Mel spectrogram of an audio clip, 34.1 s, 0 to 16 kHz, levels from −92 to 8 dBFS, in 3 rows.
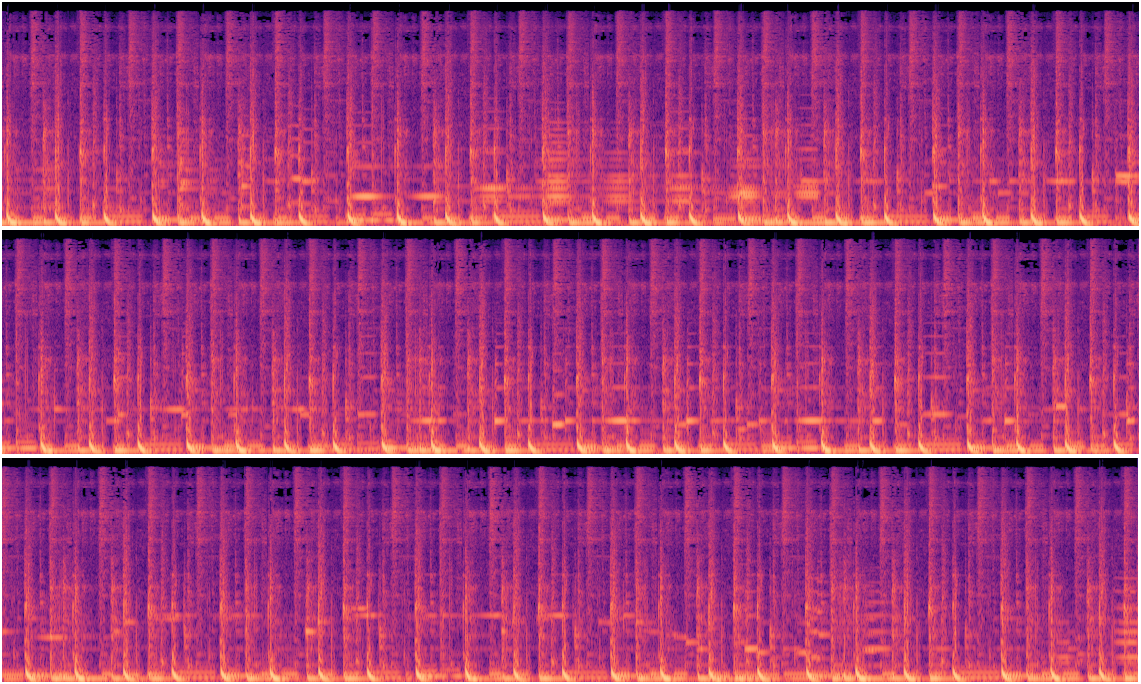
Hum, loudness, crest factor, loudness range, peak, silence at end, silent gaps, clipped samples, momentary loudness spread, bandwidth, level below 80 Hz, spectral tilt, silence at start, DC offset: none; -12 LUFS; 10 dB; 1 LU; 0 dBFS; 0 s; none; under 0.1%; 3 LU; 14 kHz; -14 dBFS; -5.5 dB/octave; 0 s; under 0.1%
